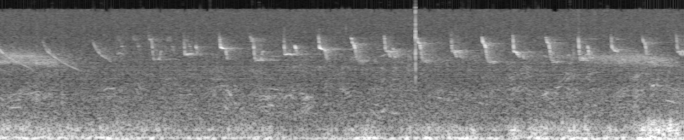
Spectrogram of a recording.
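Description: A bird calling: a rapid series of short, high chirps, each dropping in pitch, about four a second, over the faint murmur of a crowd. There is a single sharp click about four seconds in.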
